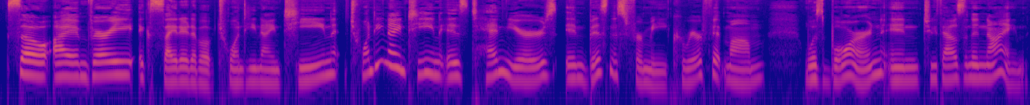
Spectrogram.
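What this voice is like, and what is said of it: Congested, less musical voice. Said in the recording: “Had some pretty bad chest congestion ... my voice is sounding a little weird ... the sound quality of my voice today. It's not as musical as usual”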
